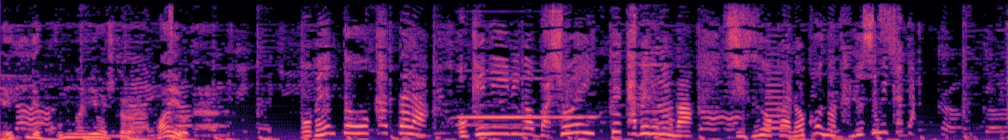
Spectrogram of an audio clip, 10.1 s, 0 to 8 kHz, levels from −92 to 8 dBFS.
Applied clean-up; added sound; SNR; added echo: classical method spectral subtraction.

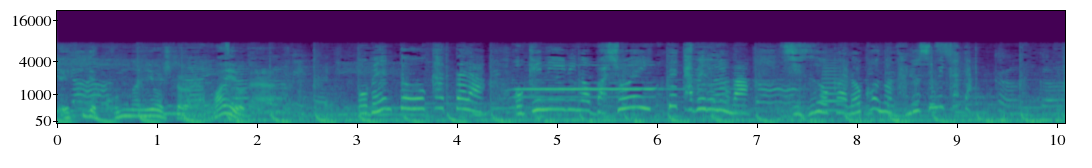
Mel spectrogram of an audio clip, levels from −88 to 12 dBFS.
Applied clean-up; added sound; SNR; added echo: none; Brass instrument; 12 dB; none.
